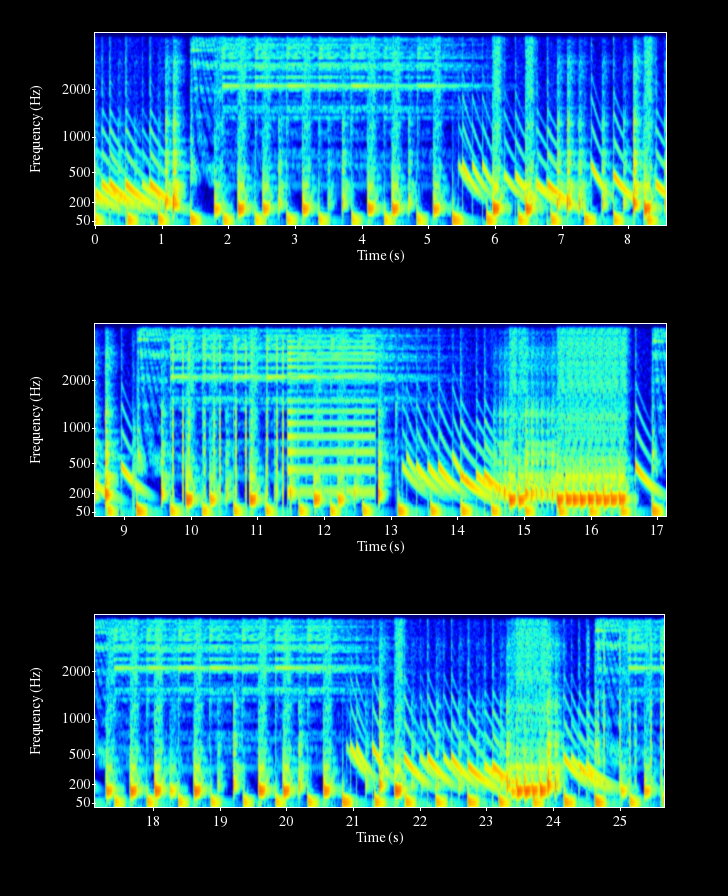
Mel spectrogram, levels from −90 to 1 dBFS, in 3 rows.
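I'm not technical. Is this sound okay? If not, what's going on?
No. Three problems come from a mobile phone and the call system.

Sound dropped by the voice detector: the sending side's voice detector likely mistook the music for background and briefly stopped sending. For 40 milliseconds at about 9.12 s, the music cuts out and a soft, steady filler noise takes its place. The music then returns. It's a tiny gap, more a flicker than a pause.

GSM signalling bursts: an older 2G mobile phone nearby was briefly talking to its network. The audio circuitry picked up those radio pulses as sound. From 9.72 to 11.39 s, a galloping dit-dit-dit of short buzzes rides over the music, somewhat louder than the music itself. It returns from 24.52 s to the very end, roughly as loud as the music this time.

GSM phone buzz: right after the first bursts, the same phone settled into steady transmitting, as it does during a call. 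The circuitry again turned those pulses into sound. From 11.45 to 12.76 s there's a continuous harsh, raspy buzz at 217 Hz layered under the music, quieter than the music and unrelated to it.

Throughout, the music also has a phone-call quality, with nothing above 4 kHz, because it passed through a call connection.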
